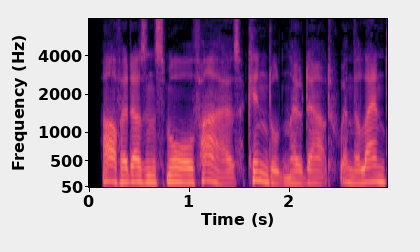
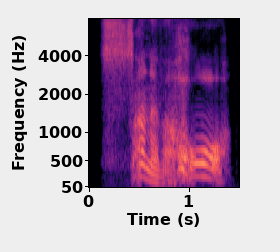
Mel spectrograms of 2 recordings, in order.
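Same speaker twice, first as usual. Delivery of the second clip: swearing; 10 semitones higher, slower than usual. A narrator's reading. Valin cursing the stuck girl, strained curse. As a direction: spit out the curse. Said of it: "Valin swore".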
